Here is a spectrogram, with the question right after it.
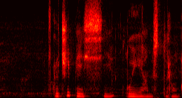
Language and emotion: Russian, neutral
